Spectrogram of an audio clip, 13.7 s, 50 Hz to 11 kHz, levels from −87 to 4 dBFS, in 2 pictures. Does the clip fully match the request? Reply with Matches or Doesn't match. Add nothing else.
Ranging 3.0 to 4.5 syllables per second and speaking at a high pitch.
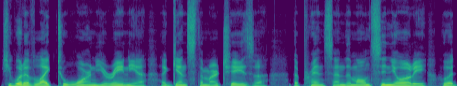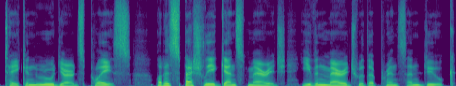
Doesn't match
